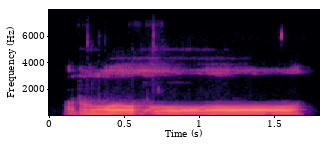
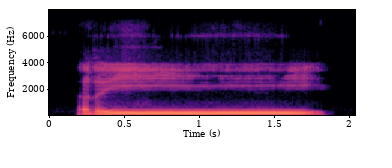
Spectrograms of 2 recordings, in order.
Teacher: dhammah, dan ketika sukun. Contohnya, ro, pangkal lidah dinaikkan. Ro. Sedangkan ketika kasro tipis. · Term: huruf ro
